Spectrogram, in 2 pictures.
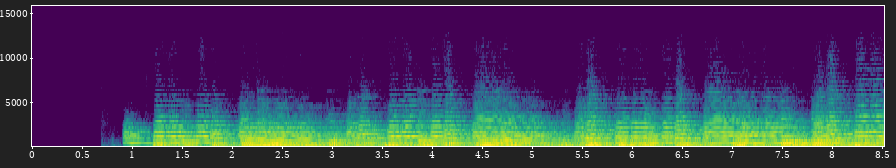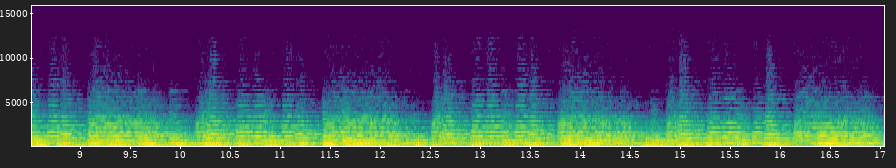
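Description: Brass instruments playing music together, starting abruptly about a second in after silence.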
